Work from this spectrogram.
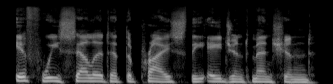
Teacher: If you could see that sentence drawn as a line on a page, it would probably rise gently through the first half. If we sell it at the price the agent mentioned, almost floating, uncertain, and then come down more firmly on she'd have enough, landing, settling, becoming solid.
